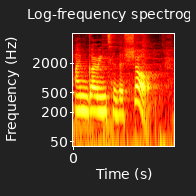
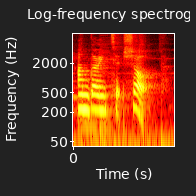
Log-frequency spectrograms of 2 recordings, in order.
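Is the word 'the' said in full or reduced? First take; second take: full; reduced. First: The word 'the' is said in full. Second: The word 'the' is linked and reduced. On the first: "instead of saying" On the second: "they'll say"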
